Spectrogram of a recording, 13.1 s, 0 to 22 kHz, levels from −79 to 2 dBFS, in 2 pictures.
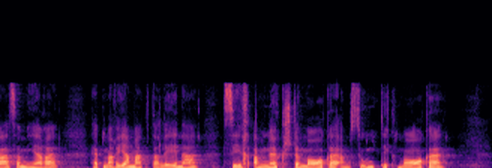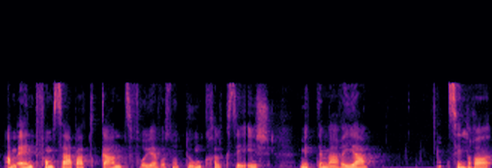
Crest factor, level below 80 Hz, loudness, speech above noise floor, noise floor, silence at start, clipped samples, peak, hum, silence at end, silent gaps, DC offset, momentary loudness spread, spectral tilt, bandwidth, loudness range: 18 dB; -52 dBFS; -18 LUFS; 36 dB; -53 dBFS; 0 s; under 0.1%; 0 dBFS; none; 0 s; none; under 0.1%; 11 LU; -6 dB/octave; 11.5 kHz; 5 LU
